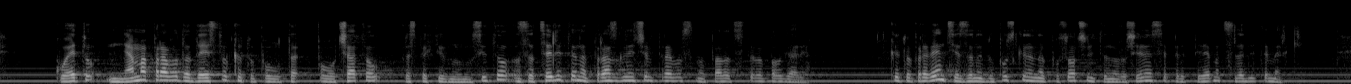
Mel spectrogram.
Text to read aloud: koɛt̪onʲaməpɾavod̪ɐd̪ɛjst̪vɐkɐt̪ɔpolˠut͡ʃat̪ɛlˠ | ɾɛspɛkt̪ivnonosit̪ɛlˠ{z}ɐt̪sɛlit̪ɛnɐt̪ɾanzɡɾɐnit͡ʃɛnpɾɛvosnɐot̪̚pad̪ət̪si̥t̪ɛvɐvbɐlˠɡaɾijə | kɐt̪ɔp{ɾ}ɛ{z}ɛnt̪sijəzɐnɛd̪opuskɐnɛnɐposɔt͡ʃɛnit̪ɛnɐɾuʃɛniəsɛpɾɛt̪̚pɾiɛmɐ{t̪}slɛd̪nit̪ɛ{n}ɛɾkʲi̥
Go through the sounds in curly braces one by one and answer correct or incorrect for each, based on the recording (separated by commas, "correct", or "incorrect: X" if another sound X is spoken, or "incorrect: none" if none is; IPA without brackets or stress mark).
correct, correct, incorrect: v, correct, incorrect: m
